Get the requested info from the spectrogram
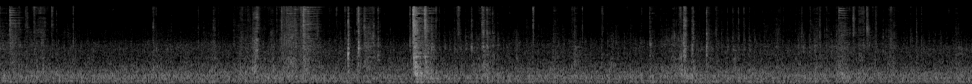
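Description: Handling noise from sorting Dungeness crabs: a few short clicks and knocks of a plastic crab gauge, crab and crab ring being handled, the loudest about four seconds in, over a steady background hiss.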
